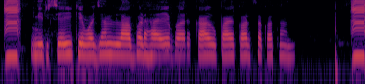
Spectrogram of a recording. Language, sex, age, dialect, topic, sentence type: Chhattisgarhi, female, 56-60, Eastern, agriculture, question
